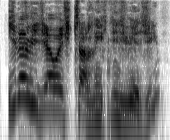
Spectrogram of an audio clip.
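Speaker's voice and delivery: high, insistent question; pressing. A narrator's reading. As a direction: press him for an answer. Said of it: "naciskał Chińczyk". (natarczywe, wysokie pytanie)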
